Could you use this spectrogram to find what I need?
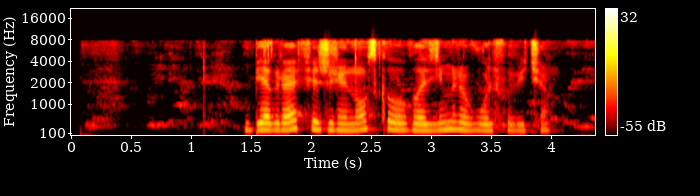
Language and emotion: Russian, neutral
